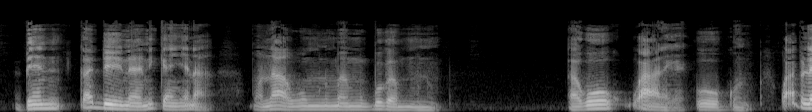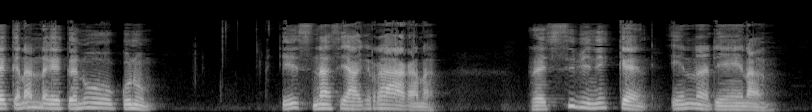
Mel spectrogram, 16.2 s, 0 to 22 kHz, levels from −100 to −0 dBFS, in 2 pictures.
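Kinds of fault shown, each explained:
AAC compression: The speech is dull throughout, with nothing above about 10.2 kHz, and the codec damage is plainly audible as a smeared, swirly texture on sustained vowels and a fizzy edge on sibilants. This is likely AAC-LC coding at a low rate, which fits roughly 32 kbps. A plain low-pass filter would remove the top cleanly, whereas here the remaining band also warbles where the coder has thinned or filled the spectrum.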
